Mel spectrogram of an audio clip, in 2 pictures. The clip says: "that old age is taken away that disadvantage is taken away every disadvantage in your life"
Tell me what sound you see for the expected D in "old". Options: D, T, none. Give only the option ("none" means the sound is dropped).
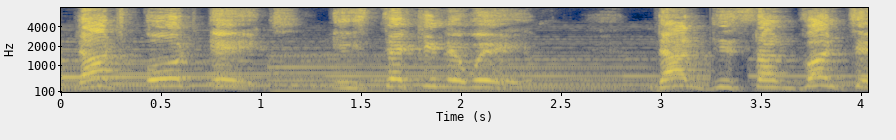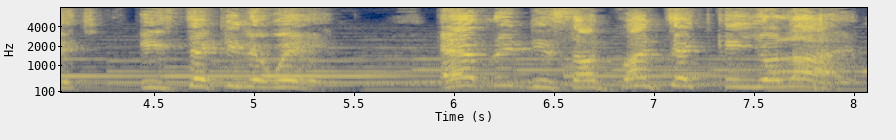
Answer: D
